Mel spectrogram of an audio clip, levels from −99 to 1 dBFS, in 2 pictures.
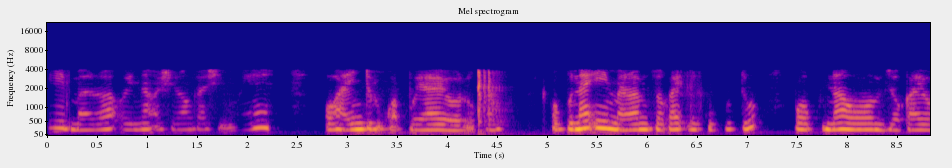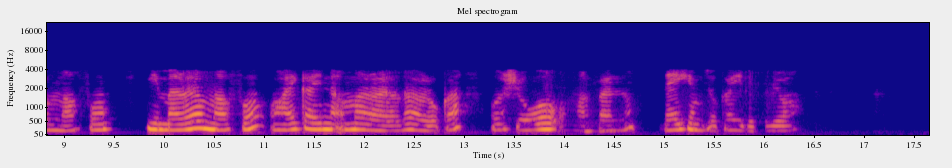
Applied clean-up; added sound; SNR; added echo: neural mask model DeepFilterNet 3.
